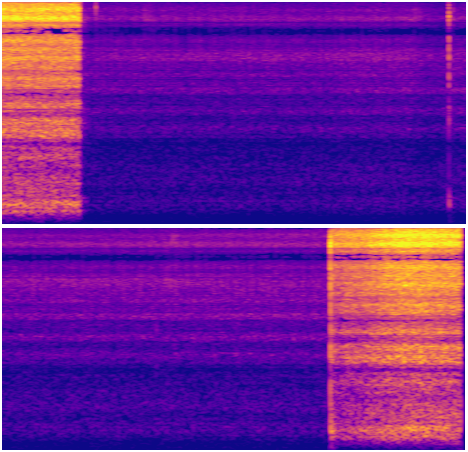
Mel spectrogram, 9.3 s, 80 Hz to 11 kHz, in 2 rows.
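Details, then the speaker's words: Circa-1960 Channel Master 6514 two-band portable radio, Sanyo-made, 6 V DC, after recapping: loud even hiss that fades to a faint whisper and surges back, even with volume down. Suspected bad germanium transistor, traced to the 2S44 driver. "You can hear the hissing or rushing noise. I think we've just got a bad Germanmanium transistor."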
